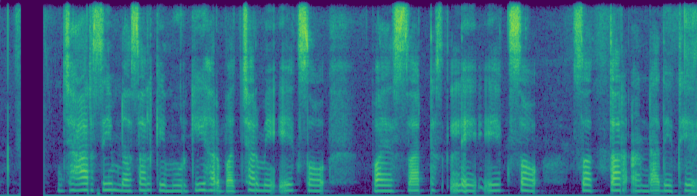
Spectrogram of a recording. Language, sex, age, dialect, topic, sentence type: Chhattisgarhi, female, 18-24, Northern/Bhandar, agriculture, statement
